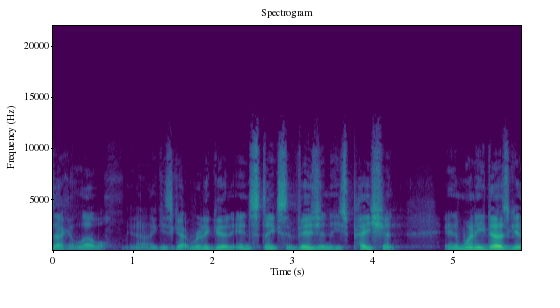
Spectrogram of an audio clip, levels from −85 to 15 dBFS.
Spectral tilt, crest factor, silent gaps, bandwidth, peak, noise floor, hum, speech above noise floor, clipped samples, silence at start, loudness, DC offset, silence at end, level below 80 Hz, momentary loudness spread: -4 dB/octave; 24 dB; none; 12.5 kHz; -6 dBFS; -56 dBFS; none; 28 dB; under 0.1%; 0 s; -28 LUFS; under 0.1%; 0 s; -80 dBFS; 18 LU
